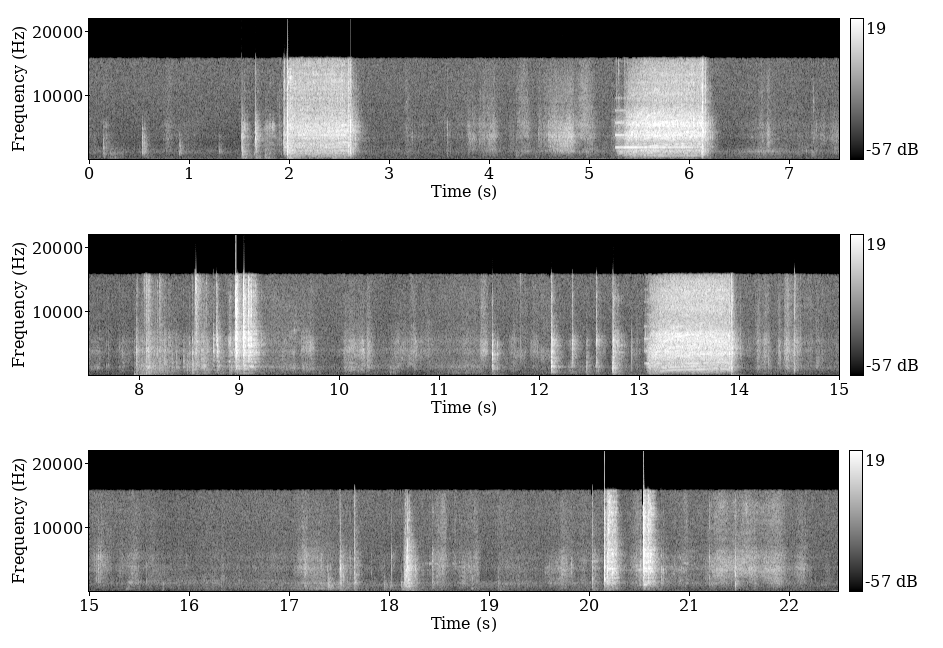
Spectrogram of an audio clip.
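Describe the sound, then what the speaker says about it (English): A power screwdriver whirs out the top and side screws of a transfer belt cleaner on a Ricoh MPC copier, in several loud bursts of a second or two each, separated by clicks and handling noise. "Remove the two securing screws on the top and the two screws on the sides of the transfer belt cleaner."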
